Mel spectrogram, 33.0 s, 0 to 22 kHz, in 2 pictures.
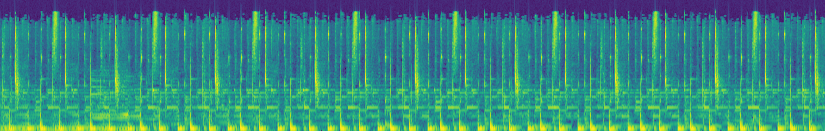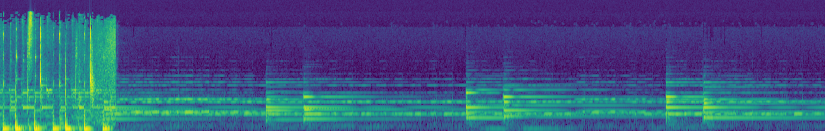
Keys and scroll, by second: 2.3 ctrl+[, 6.5 ctrl+g, 8.2 ctrl+0, 29.6 Down.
